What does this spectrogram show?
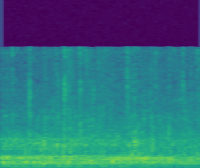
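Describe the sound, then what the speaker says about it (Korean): An audience at an open talk for the film Project Y at the Busan International Film Festival applauds in a loud, dense and unbroken wash of clapping. "박수 부탁드릴게요"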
